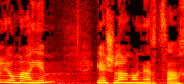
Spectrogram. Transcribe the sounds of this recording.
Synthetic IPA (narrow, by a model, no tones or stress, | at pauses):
ljomajim | jeʃlanuneʁt͡saχ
